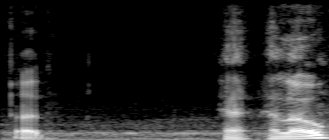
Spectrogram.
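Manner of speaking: startled, taken-aback, breathy, faltering whisper. Voicing a startled creature as a player approaches: startled, taken aback. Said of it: "he's kinda startled and, like, taken aback".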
